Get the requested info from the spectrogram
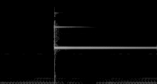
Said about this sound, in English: When I sat back down, my phone pinged again.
